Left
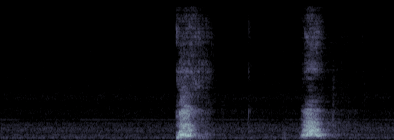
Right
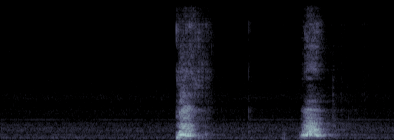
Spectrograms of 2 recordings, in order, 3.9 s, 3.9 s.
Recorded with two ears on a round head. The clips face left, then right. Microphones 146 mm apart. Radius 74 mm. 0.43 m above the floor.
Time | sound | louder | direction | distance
1.8 | a dog barking | right 2 dB | 25° right (ahead or behind) | 1.4 m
